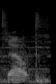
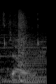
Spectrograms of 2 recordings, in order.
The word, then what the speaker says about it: Zhao: Chinese pronunciation, not Zhao. Zhao. Also, speaking of VAs, Zhao ZA also killing it.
